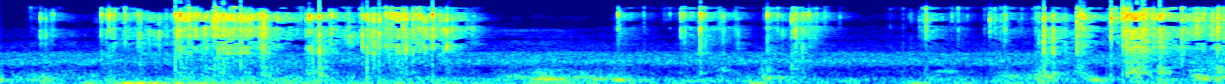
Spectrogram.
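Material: Soap.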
